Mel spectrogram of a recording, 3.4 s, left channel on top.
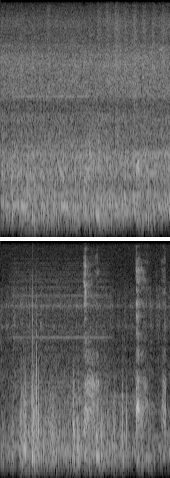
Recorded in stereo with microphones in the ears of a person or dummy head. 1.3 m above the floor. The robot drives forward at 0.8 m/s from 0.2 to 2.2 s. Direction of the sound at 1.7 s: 60° right (ahead or behind).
